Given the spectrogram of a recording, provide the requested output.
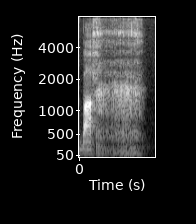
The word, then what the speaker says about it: Bach: than a K sound more like the German bah but notice it's not ba we don't see Johan a Sebastian Bach but rather you Johannes Sebastian Bach just a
